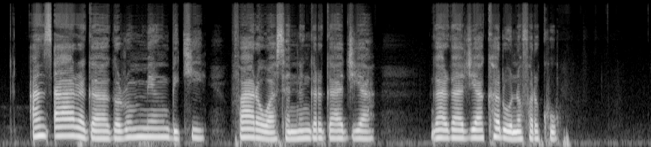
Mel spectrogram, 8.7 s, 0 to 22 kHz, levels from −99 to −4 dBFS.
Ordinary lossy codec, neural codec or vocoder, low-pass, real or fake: none; none; 19.8 kHz; real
